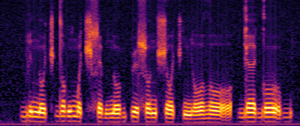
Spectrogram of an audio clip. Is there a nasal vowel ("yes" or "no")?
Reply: no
